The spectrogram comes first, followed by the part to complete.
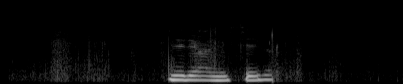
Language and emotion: Russian, sad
